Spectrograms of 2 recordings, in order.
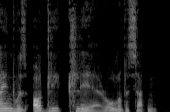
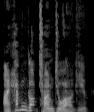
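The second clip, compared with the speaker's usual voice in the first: higher, fast brush-off; curt; 6 semitones higher, faster than usual. A narrator's reading. Boy in a hurry silencing his friend, curt. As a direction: shut down the argument quickly. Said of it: "said Harry curtly".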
